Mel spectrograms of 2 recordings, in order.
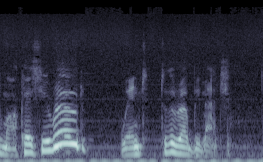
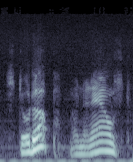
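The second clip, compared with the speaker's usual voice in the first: ordinary delivery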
